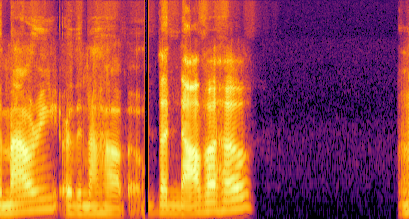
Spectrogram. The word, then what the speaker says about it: Navajo: Kiku Ki the Maui or the Nao the Navajo all right is that the answer is that is that what you think the answer is you said you said naho I can't read yeah I said Navajo wrong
